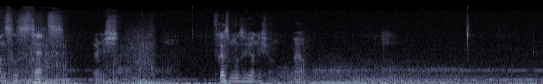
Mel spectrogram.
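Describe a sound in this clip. A large beast growls low and rumbling.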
